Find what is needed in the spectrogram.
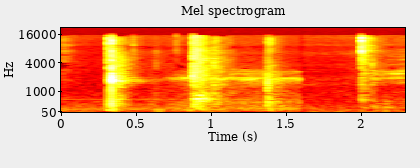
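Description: Three faint clicks about half a second apart in near silence, from the cap of an oil-paint tube being worked by hand with a small blade. Dried paint around the cap glues it shut.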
